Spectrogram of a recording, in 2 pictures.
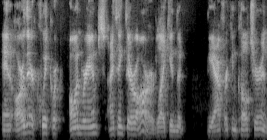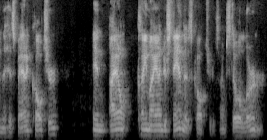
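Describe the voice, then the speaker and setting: A man with a low-ish but bright, forceful voice leads a workshop over a video call. He talks like a pastor swapping stories, candid and a little snarky, easing from anecdote into teaching. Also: moderate pace. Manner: candid storyteller, a bit snarky. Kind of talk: conversational workshop talk with stories.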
